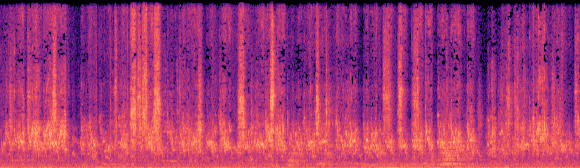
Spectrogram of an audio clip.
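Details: A household budgerigar chirps busily, recorded for budgies that live alone: quick high tweets and harsher squawky bursts tumble together in a steady stream over a faint low drone.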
